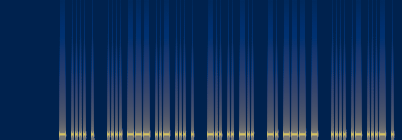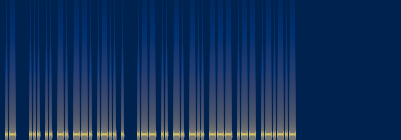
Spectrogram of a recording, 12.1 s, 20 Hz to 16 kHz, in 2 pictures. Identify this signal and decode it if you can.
Morse code, heard as a keyed tone, about 40 wpm, 700 Hz. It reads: THE HOUSE DID NOT HAVE A SINGLE WINDOW.
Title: Sentences from Top 1600 Words 40wpm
